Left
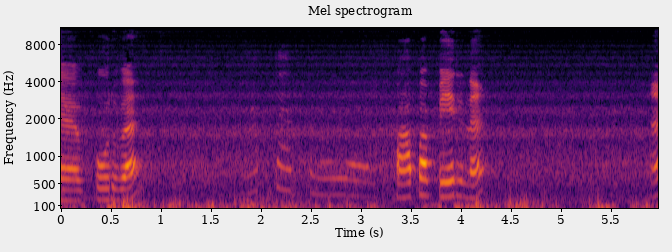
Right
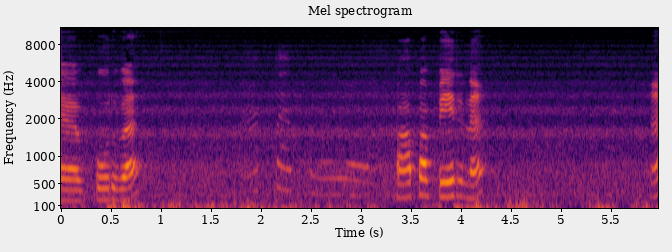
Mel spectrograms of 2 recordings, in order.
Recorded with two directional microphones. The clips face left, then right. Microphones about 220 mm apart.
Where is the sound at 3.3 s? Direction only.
20° right (ahead or behind).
